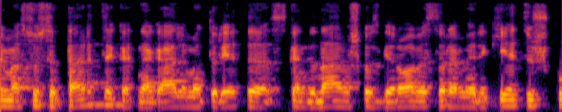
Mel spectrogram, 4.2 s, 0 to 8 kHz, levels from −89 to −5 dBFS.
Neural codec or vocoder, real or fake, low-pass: none; real; 7.2 kHz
